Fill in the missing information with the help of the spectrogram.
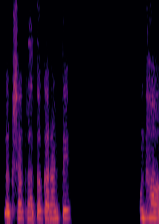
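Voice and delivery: hushed, halting recall with long pauses; haunted recollection. Acted. Woman recalling her recurring nightmare, quiet and halting.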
